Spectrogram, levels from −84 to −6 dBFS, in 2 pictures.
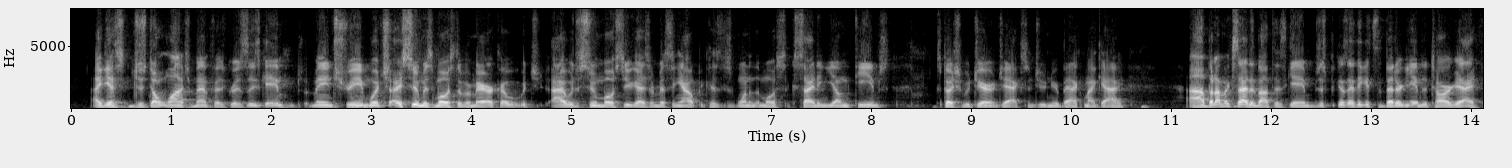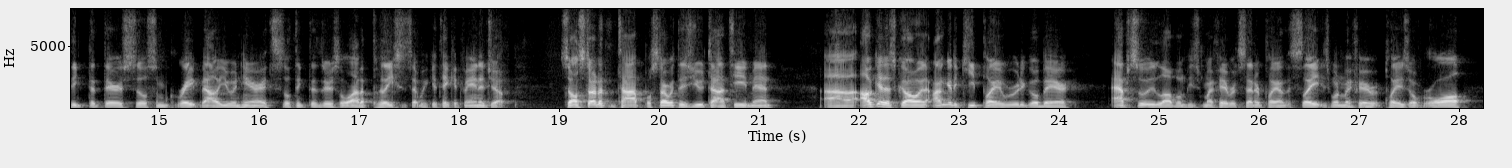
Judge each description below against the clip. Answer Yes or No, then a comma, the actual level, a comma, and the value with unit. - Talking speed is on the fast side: Yes, fast, 275 wpm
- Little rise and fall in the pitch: No, average, 3.2 semitones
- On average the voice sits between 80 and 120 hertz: Yes, low, 100 Hz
